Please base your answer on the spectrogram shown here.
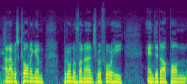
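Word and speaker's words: Bruno Fernandes: player in in England, Bruno Fernanch. You know, that's how he says his name. Not Bruno Fernandez, Bruno Fernanch. So, he goes to England and a decision is made.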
